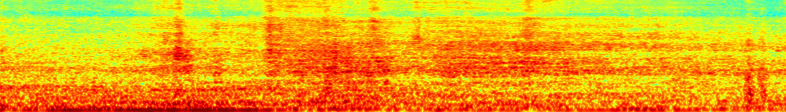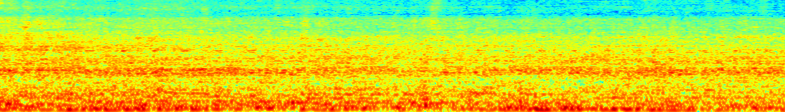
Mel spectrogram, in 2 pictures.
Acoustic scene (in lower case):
residential area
